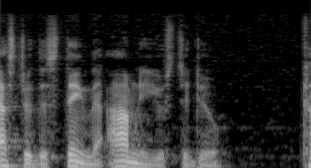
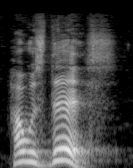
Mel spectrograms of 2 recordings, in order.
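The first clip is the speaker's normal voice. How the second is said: high and beaming; bursting with joy; absolute happiness; 12 semitones higher, 9 dB louder, slower than usual. A narrator's reading. Midas showing his glowing eyes, beaming with joy. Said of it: "Midas said with absolute happiness".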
